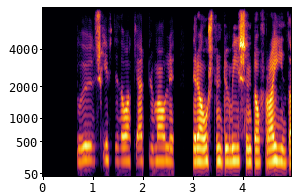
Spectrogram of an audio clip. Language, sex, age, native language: Icelandic, male, 18-19, Icelandic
